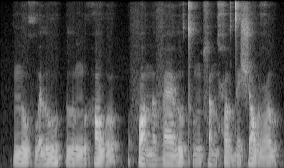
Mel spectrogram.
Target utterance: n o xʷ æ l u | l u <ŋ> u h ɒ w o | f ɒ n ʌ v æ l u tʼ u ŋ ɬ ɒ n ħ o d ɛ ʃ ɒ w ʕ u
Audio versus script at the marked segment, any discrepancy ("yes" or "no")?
no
